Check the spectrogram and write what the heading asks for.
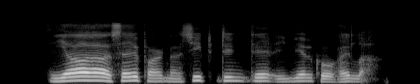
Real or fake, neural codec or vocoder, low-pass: fake; codec, 16 kHz, 0.5 kbps, FunCodec, trained on LibriTTS, 25 frames a second; 7.2 kHz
